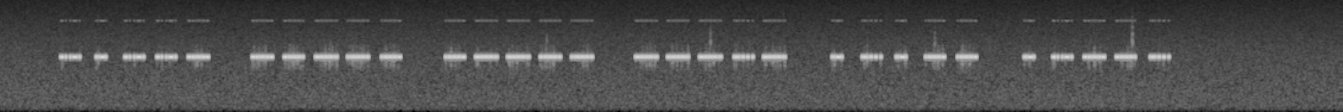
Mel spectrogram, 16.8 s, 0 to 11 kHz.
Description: Hellschreiber (Feld-Hell, 122.5 baud), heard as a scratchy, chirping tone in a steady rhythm, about 1950 Hz. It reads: 41440 06539 95583 52575 17199 14067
